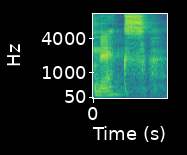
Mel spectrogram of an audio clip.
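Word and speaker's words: Mx: Cameron tell me what you're you're proposing it's pronounced mix um mix is how would you like me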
